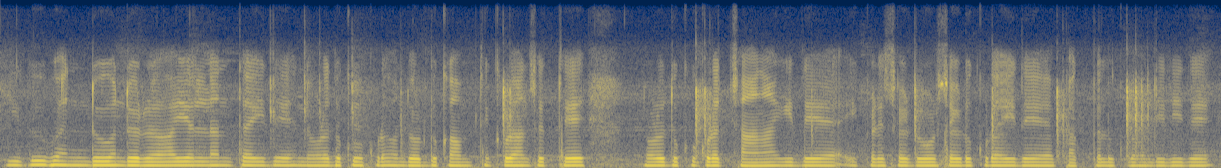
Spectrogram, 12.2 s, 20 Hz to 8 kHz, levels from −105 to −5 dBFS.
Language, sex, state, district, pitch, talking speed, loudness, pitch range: Kannada, female, Karnataka, Mysore, 165 Hz, 105 wpm, -18 LUFS, 160-170 Hz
